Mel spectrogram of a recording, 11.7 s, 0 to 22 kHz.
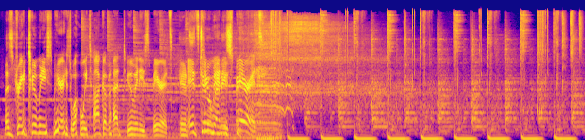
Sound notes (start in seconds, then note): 3.4 foreboding music; 4.7 laughing; 6.5 upbeat music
